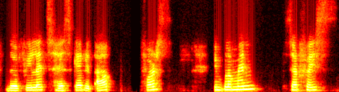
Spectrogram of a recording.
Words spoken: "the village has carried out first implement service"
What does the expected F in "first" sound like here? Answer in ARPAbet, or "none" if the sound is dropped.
F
